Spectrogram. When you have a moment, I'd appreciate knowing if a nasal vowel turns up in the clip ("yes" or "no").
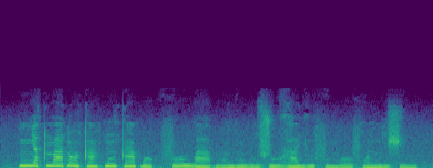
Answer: yes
